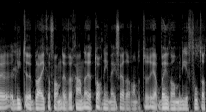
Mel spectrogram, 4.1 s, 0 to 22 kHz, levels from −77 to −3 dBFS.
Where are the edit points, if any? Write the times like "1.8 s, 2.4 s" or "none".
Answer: 3.1 s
